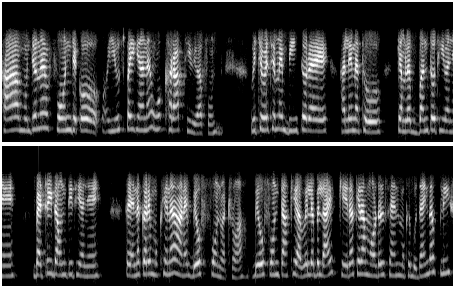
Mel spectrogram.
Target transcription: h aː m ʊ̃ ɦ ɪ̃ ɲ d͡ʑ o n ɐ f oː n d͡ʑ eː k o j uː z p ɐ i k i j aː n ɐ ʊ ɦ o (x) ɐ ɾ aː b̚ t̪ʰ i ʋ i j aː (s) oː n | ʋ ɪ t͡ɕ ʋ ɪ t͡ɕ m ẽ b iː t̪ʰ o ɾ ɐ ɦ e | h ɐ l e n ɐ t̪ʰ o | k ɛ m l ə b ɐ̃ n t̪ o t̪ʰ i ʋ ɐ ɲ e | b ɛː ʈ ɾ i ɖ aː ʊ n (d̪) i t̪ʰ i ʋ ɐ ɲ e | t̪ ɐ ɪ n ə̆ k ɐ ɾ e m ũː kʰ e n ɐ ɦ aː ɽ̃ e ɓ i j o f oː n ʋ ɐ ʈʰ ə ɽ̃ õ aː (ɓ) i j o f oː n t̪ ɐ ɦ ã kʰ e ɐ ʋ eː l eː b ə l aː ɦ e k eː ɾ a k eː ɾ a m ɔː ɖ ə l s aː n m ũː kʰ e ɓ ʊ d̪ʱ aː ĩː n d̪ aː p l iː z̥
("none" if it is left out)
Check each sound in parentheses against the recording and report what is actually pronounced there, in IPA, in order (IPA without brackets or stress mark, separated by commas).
x, f, t̪, ɓ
